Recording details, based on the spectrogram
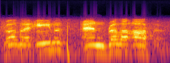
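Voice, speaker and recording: A man's voice: fairly high pitch, normal speed, natural voice. A man playing a pompous lodge chief. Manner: grandiose, garbled big words. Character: pompous male lodge leader, blustering. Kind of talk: 1930s film comedy acting. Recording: hissy, tinny 1930 film soundtrack.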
